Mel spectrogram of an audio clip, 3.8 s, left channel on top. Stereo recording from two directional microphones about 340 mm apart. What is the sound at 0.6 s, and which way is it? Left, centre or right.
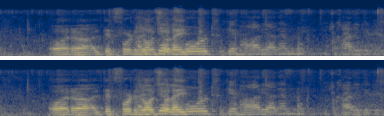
Speech, right.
